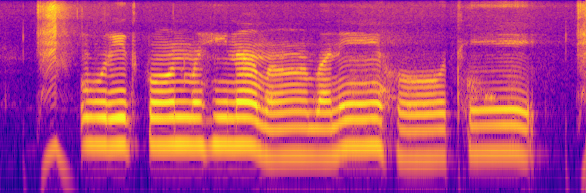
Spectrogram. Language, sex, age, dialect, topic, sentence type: Chhattisgarhi, female, 36-40, Eastern, agriculture, question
